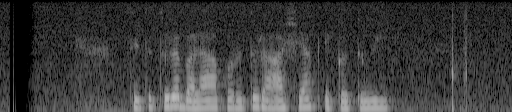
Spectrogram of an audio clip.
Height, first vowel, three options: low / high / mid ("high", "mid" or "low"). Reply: high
